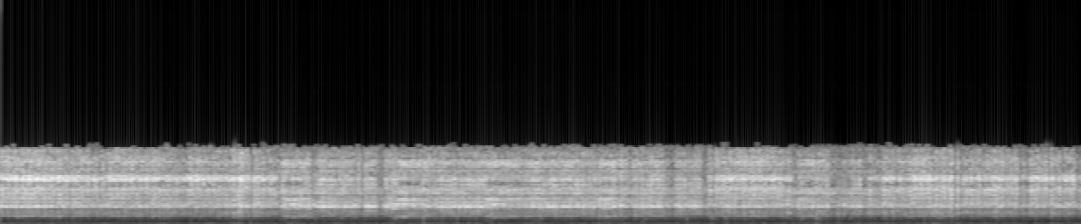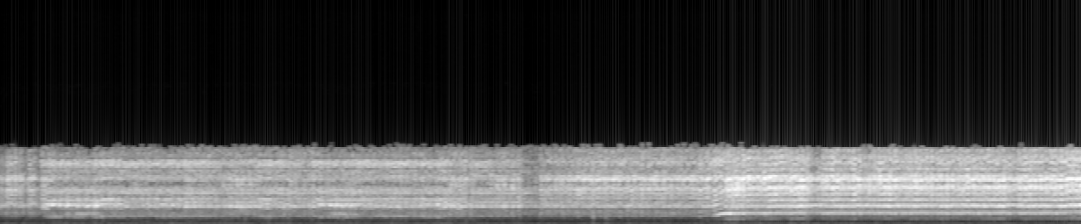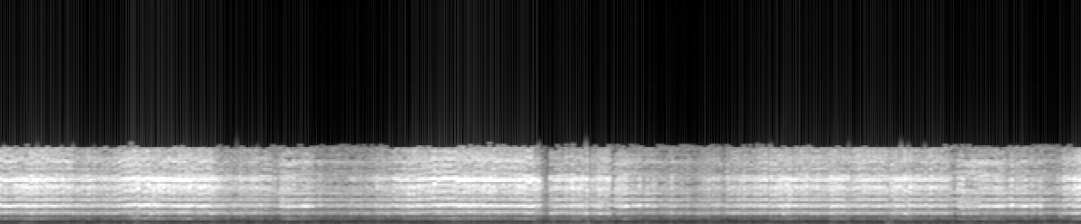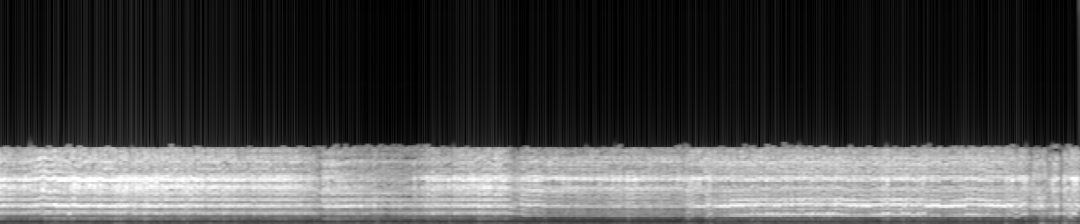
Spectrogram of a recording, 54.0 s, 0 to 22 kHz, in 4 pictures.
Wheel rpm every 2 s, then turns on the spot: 110, 110, 110, 110, 110, 110, 120, 120, 110, 120, 120, 150, 160, 160, 160, 160, 160, 160, 160, 160, 160, 160, 160, 140, 110, 110, 120.
none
